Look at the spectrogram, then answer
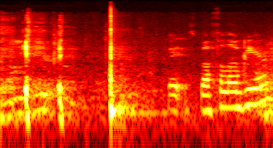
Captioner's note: laughter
